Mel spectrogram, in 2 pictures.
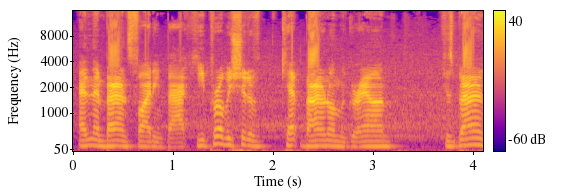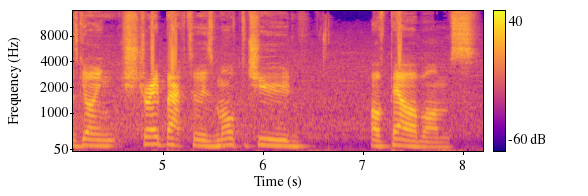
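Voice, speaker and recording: Guy doing excited play-by-play over his wrestling game, super bright higher voice, lots of fillers, slight hiss. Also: normal speed, low-quality recording. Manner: rambling commentary with many fillers, bursts of excitement at big moves. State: losing his voice. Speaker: gaming YouTuber commentating a wrestling game.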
